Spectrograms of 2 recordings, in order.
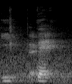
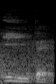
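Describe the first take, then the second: First: A short vowel is followed by a held double t. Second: The first vowel is long before a single t. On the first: The speaker calls it right. "It's ite. ... Double consonant" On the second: The speaker calls it wrong. "Not ite"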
